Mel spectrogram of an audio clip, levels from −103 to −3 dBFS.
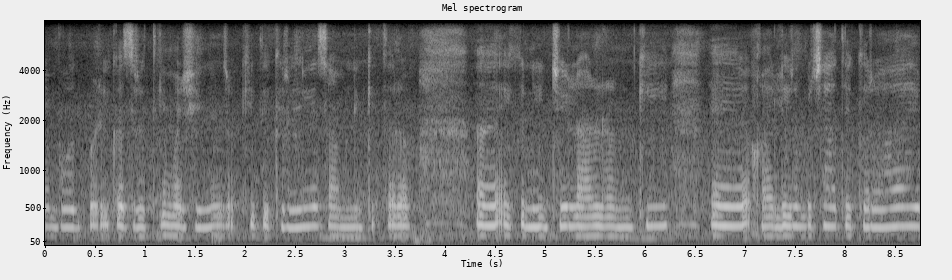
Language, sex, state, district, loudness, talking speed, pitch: Hindi, female, Chhattisgarh, Balrampur, -32 LUFS, 125 wpm, 235 Hz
